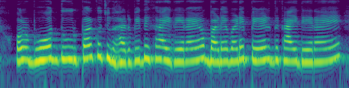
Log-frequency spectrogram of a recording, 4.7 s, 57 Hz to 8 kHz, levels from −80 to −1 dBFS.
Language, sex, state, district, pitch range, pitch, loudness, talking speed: Hindi, female, Rajasthan, Churu, 255-290 Hz, 275 Hz, -13 LUFS, 205 wpm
